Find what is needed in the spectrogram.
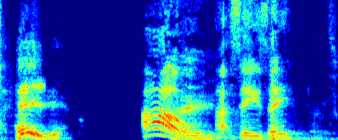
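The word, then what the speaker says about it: hej: How do you say hi in Swedish? It's hey.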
